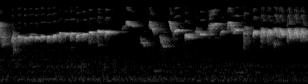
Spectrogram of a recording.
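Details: Young goldfinch mule, five months old and still learning its song, delivers a bright run of high notes: a long thin whistle held and slowly rising, then quick chirps and trills jumping between pitches.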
